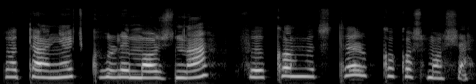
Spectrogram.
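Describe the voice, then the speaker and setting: Puss in Boots, as a woman voices him, high and French. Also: fairly even intonation, slow, no echo, clean studio sound, full character voice. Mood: gallant. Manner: courtly, grandiose. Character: dashing, theatrical male cat in boots. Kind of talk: children's audiobook.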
